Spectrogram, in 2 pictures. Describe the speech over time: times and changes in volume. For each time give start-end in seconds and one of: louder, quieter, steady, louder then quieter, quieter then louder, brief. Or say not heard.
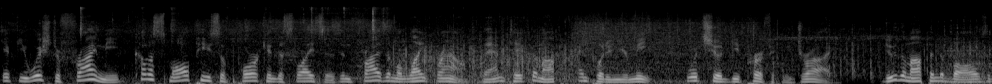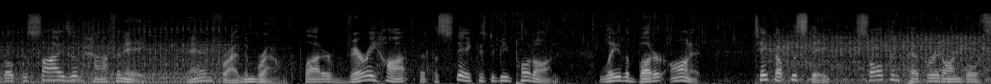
0.0-19.7 steady.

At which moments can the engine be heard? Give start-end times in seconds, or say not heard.
9.2-12.4, 17.4-19.7.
